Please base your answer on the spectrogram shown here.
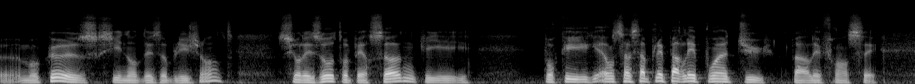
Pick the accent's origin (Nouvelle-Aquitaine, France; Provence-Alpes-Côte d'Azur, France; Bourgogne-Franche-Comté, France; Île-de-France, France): Provence-Alpes-Côte d'Azur, France; Marseille; born there; Je suis né à Marseille en 1911, c'est-à-dire que je suis dans ma 80e année.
